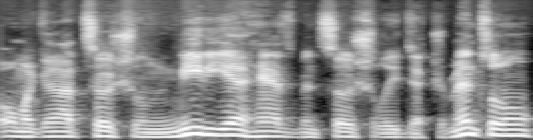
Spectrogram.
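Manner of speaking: plain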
